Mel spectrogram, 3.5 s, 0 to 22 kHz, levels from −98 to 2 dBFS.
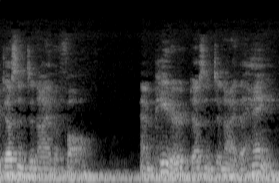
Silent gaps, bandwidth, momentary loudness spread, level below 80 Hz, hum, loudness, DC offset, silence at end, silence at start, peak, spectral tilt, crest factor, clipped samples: none; 11 kHz; 9 LU; -38 dBFS; none; -32 LUFS; under 0.1%; 0 s; 0 s; -14 dBFS; -6.5 dB/octave; 16 dB; under 0.1%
